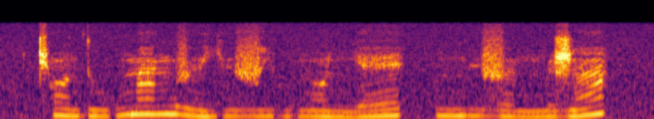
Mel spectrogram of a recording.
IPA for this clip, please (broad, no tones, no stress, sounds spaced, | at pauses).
cʰ ɔ̃ d ɾ u ŋ͡m ã ŋ v ø j y v i b ŋ ɔ̃ ɲ ɛ | ŋ͡m y v œ ŋ n ə ʐ ã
